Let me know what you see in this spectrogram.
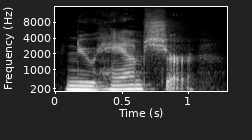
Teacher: I'm going to stress the second word here, Hampshire, Hampshire.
